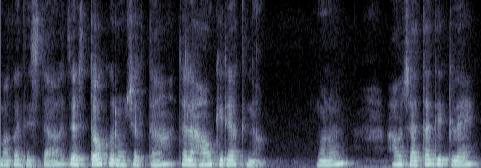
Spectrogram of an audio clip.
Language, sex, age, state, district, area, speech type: Goan Konkani, female, 30-45, Goa, Ponda, rural, spontaneous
